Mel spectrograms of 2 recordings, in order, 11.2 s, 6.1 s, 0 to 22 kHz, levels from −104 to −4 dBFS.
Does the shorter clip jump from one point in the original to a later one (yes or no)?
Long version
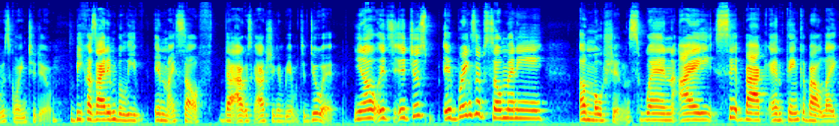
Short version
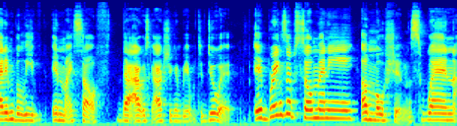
yes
